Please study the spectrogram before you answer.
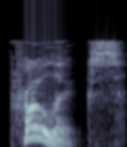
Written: prolix

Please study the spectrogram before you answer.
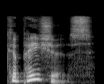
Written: capacious

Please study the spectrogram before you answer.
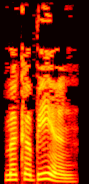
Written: maccabean

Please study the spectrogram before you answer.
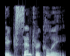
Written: eccentrically

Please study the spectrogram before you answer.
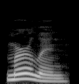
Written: merlyn

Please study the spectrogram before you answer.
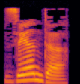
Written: xandy

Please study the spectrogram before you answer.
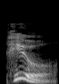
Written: pule

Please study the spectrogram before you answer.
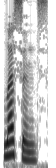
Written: lessens

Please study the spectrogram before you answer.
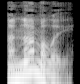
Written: anomaly

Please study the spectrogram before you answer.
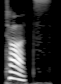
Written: tots

